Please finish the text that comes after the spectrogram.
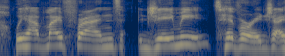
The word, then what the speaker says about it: Thivierge: have my friends Jamie tivid I said it right you said it because the H is silent h is silent and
